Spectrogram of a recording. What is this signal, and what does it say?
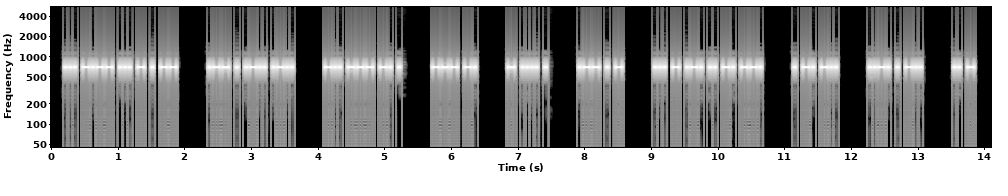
Morse code, heard as a keyed tone, about 34 wpm, 700 Hz. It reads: SYSTEM WELL DONE ON THE WET STRING END FED IT
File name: UK MASTER QSOs TRAINING / 35WPM / UK MASTER QSOs 0000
